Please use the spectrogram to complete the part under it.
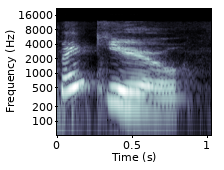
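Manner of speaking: sugary, sweet delivery. Voicing Octavia thanking a helper who offers an escort: said sweetly. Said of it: "Octavia says sweetly".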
